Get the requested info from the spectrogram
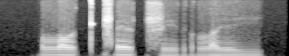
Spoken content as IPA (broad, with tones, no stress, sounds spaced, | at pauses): lˠ o˦ t ǁ ɛ˦ ʈ͡ʂ e˨ r lˠ i˦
